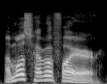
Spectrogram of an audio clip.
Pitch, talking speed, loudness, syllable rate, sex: 150 Hz, 280 wpm, -14 LUFS, 5.2 syllables/s, male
